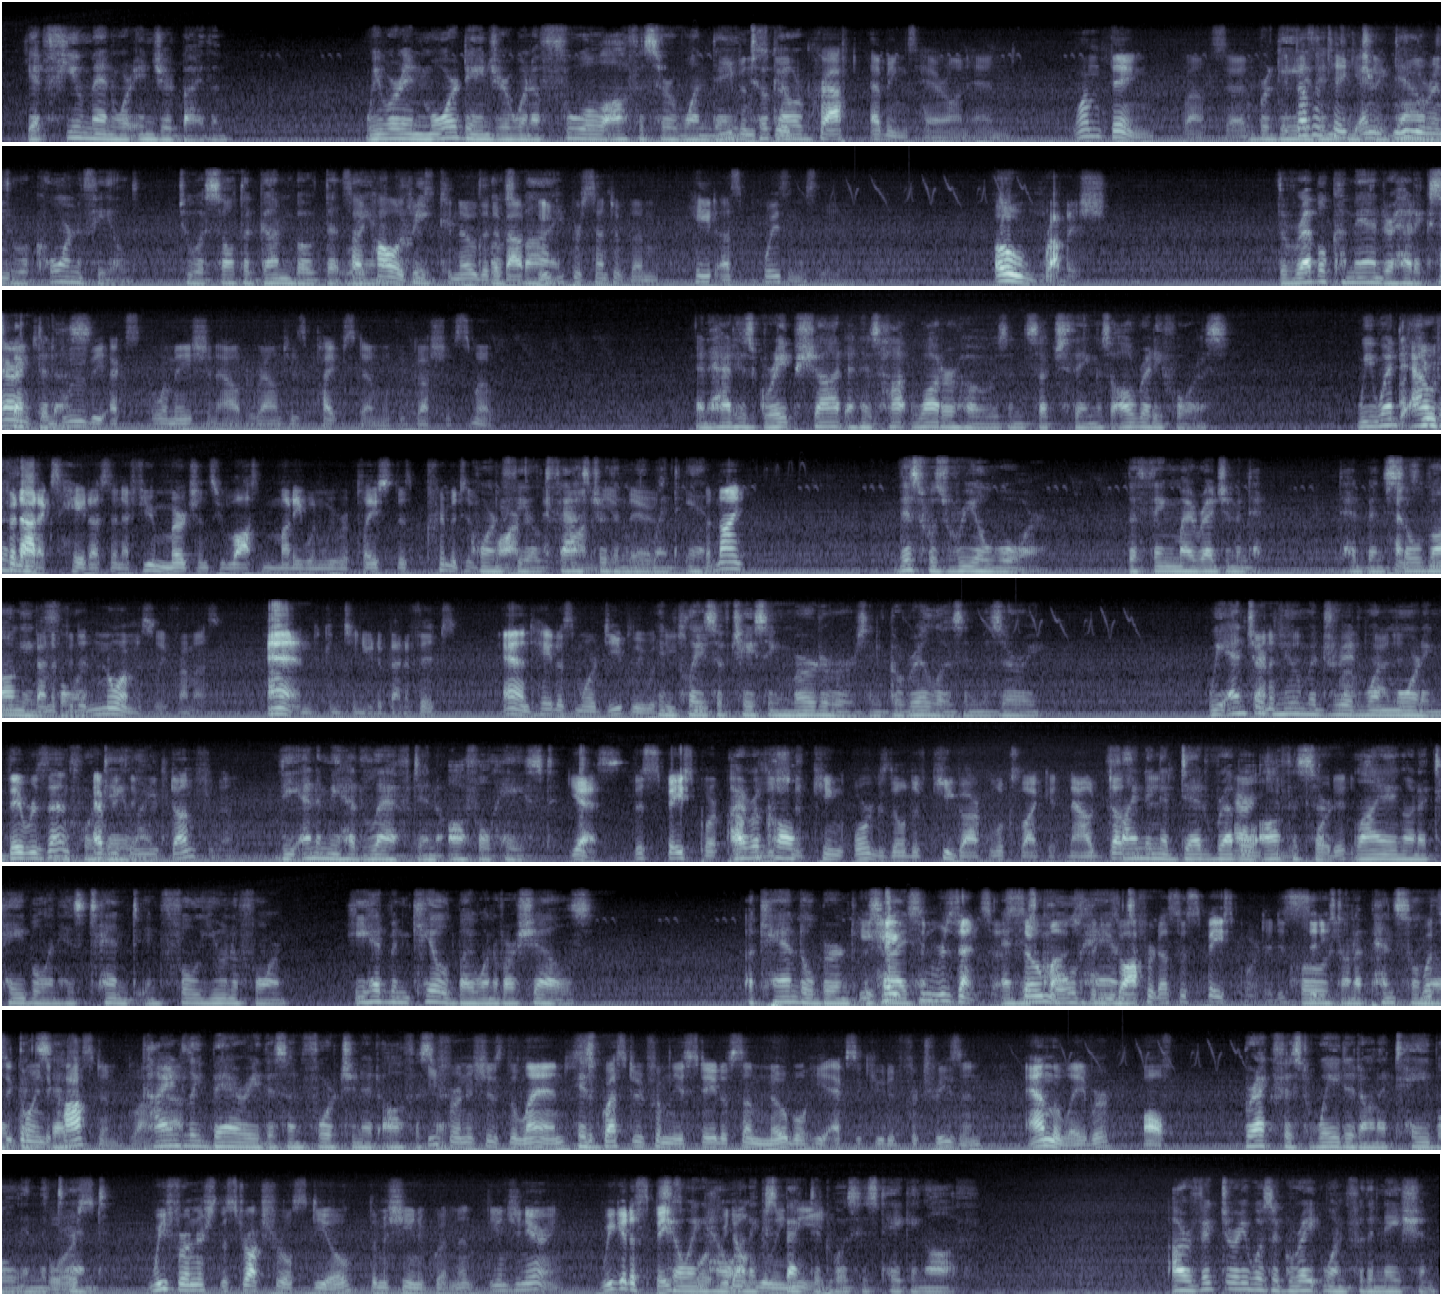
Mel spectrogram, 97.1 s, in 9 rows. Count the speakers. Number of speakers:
two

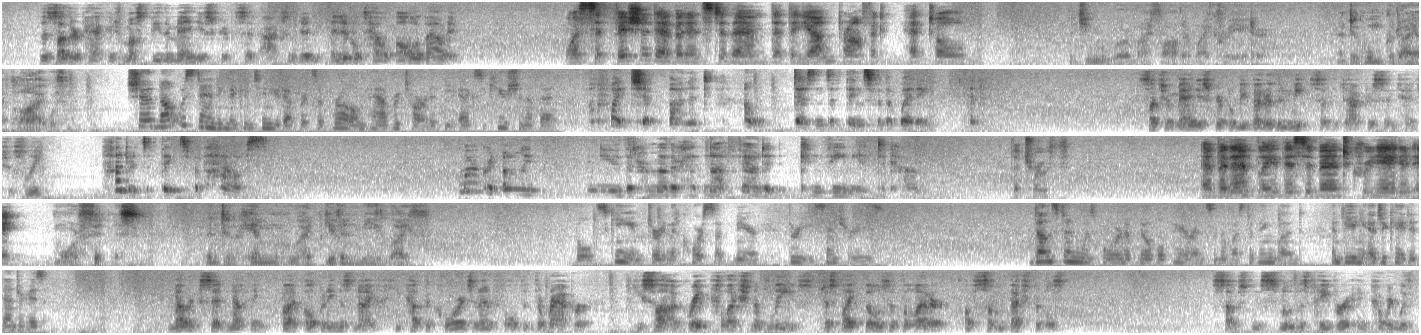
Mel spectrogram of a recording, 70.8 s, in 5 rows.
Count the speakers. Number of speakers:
five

